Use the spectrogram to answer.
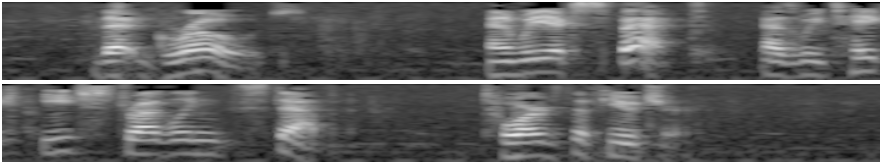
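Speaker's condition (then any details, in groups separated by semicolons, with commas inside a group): No condition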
